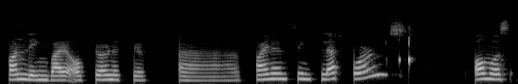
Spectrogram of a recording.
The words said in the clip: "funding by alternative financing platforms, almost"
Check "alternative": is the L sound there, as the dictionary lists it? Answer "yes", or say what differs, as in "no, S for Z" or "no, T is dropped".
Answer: yes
